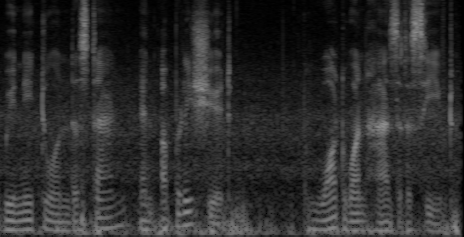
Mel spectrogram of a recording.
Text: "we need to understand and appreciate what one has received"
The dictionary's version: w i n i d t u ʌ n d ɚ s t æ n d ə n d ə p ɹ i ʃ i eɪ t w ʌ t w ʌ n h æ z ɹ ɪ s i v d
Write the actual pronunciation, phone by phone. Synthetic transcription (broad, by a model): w i n i d t u ʌ n d ɚ s t æ n d ə n d ə p ɹ i ʃ i eɪ t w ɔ t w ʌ n h æ z ɹ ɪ s i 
